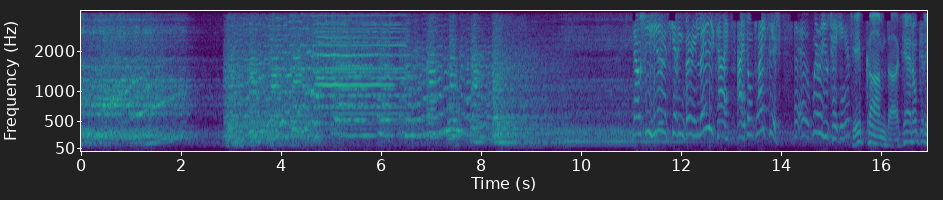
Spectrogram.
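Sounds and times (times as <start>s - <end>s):
car engine revving as the car pulls away: 0.0s - 11.1s
speech: 11.3s - 16.9s.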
